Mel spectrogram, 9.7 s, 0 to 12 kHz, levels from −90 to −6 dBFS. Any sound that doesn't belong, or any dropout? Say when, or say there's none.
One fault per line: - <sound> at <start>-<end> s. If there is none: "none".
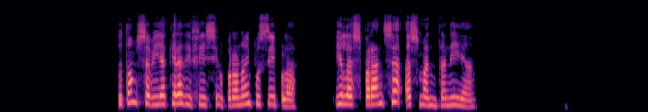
none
